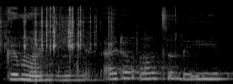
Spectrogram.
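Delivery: ordinary talk, nothing marked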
